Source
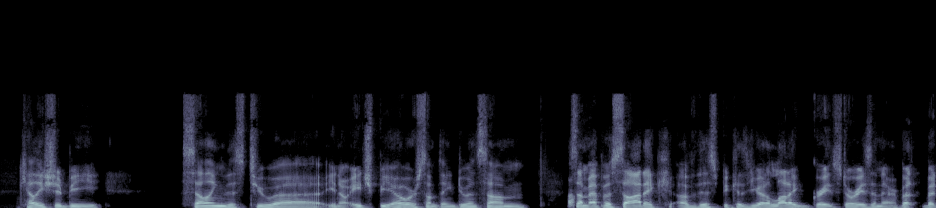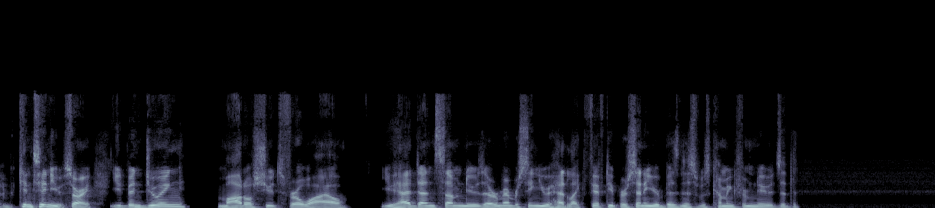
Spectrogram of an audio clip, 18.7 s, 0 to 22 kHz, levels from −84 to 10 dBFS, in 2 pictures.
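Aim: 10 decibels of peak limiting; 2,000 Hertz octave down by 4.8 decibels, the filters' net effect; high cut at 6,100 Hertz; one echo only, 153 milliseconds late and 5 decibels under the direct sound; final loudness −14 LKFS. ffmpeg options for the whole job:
ffmpeg -i in.wav -af "lowpass=6100,equalizer=frequency=2000:width_type=o:gain=-6.5,alimiter=limit=-18dB:level=0:latency=1,aecho=1:1:153:0.562,volume=13.5dB" out.wav

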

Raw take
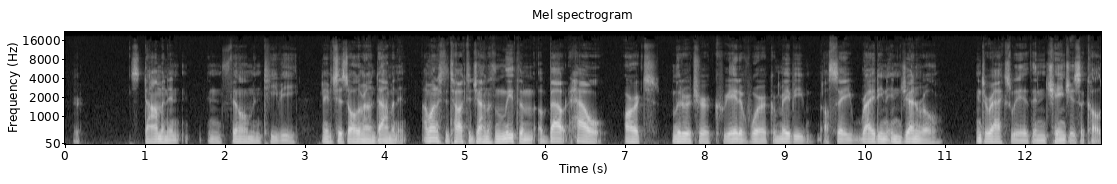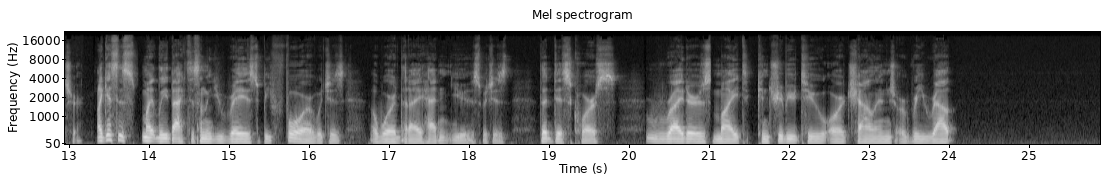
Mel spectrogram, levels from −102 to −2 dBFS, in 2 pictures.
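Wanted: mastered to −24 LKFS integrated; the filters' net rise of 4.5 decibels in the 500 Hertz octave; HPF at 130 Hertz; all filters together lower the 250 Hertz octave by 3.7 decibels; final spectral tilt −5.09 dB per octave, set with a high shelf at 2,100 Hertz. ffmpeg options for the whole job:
ffmpeg -i in.wav -af "highpass=130,equalizer=frequency=250:width_type=o:gain=-7.5,equalizer=frequency=500:width_type=o:gain=8,highshelf=frequency=2100:gain=-4.5" out.wav

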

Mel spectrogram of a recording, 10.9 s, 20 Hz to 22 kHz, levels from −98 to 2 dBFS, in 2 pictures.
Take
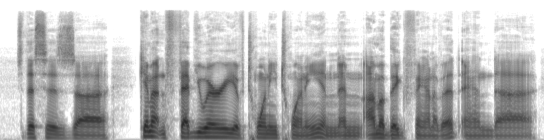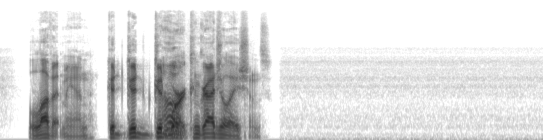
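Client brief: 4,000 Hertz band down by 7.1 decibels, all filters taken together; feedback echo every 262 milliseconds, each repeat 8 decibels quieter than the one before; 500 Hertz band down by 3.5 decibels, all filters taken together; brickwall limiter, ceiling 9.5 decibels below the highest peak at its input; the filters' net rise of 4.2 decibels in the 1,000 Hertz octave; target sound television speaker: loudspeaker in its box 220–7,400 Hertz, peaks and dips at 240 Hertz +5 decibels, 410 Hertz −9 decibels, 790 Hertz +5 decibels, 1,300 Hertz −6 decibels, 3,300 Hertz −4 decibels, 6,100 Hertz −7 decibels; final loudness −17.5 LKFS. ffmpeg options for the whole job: ffmpeg -i in.wav -af "equalizer=frequency=500:width_type=o:gain=-4,equalizer=frequency=1000:width_type=o:gain=7.5,equalizer=frequency=4000:width_type=o:gain=-6.5,alimiter=limit=-11.5dB:level=0:latency=1,highpass=frequency=220:width=0.5412,highpass=frequency=220:width=1.3066,equalizer=frequency=240:width_type=q:width=4:gain=5,equalizer=frequency=410:width_type=q:width=4:gain=-9,equalizer=frequency=790:width_type=q:width=4:gain=5,equalizer=frequency=1300:width_type=q:width=4:gain=-6,equalizer=frequency=3300:width_type=q:width=4:gain=-4,equalizer=frequency=6100:width_type=q:width=4:gain=-7,lowpass=frequency=7400:width=0.5412,lowpass=frequency=7400:width=1.3066,aecho=1:1:262|524|786|1048|1310:0.398|0.159|0.0637|0.0255|0.0102,volume=9.5dB" out.wav

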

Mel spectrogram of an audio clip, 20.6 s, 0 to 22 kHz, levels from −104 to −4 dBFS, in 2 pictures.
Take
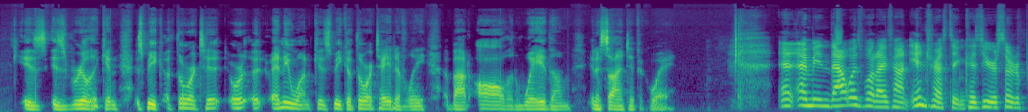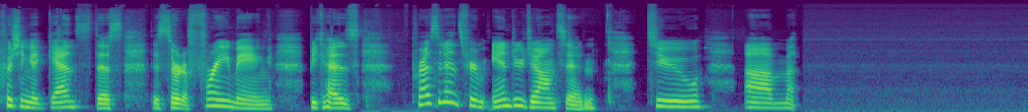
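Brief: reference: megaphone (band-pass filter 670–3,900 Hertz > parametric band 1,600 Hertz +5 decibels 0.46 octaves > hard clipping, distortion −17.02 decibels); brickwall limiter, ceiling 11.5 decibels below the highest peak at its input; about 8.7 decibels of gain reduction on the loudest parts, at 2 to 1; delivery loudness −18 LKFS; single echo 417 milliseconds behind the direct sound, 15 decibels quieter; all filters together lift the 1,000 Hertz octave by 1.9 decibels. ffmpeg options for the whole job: ffmpeg -i in.wav -af "equalizer=frequency=1000:width_type=o:gain=3,acompressor=threshold=-27dB:ratio=2,alimiter=limit=-19dB:level=0:latency=1,highpass=670,lowpass=3900,equalizer=frequency=1600:width_type=o:width=0.46:gain=5,aecho=1:1:417:0.178,asoftclip=type=hard:threshold=-23dB,volume=16dB" out.wav

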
